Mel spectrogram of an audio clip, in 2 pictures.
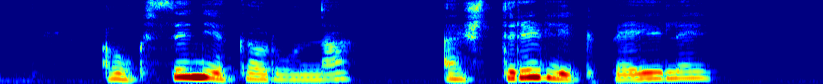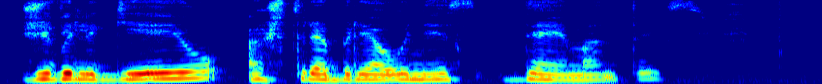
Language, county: Lithuanian, Marijampolė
